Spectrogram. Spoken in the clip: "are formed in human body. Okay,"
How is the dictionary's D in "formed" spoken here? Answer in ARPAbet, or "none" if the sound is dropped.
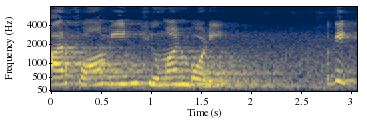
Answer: none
